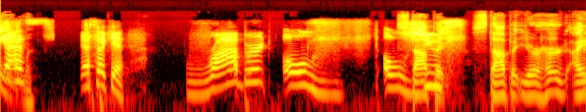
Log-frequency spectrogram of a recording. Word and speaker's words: Olszewski: Robert Olszewski. Stop it! You're hurt. I know the man, and you're hurting me on behalf of him. It's Robert Olszewski.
